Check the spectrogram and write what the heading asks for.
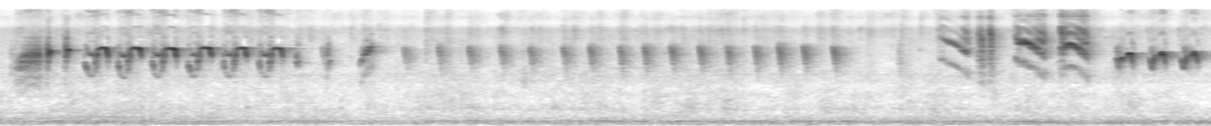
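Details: Spot-throated babbler, locally called Wambi Mini or Tieu Mi, kept in Bandung and imported from China and Vietnam, delivers its ngeroll song: a fast even string of about twenty clipped notes, then louder, fuller bursts near the end.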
